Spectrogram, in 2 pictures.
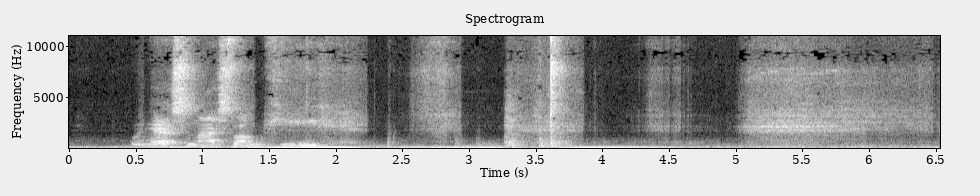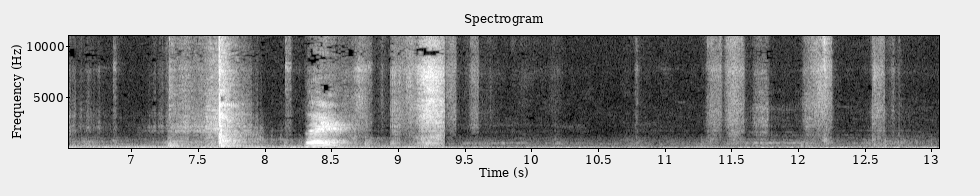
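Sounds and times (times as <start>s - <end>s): metal scraping and clunking: 1.1s - 9.4s.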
